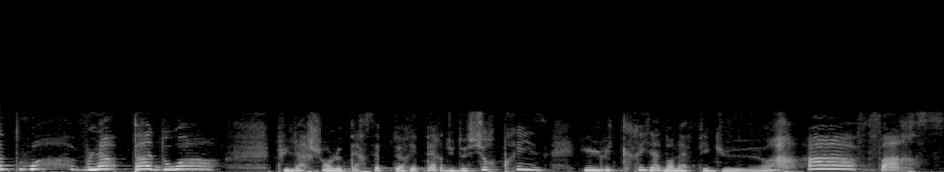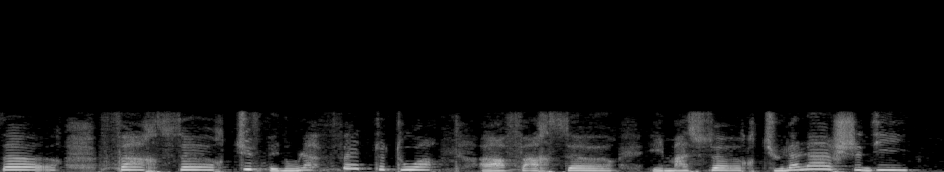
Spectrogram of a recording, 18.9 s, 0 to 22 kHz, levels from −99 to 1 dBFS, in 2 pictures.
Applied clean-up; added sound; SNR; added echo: none; none; none; none.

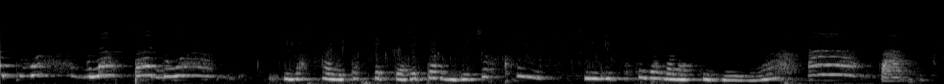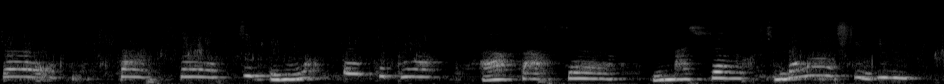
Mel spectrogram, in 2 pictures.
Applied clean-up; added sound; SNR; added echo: neural separator model SepFormer DNS4.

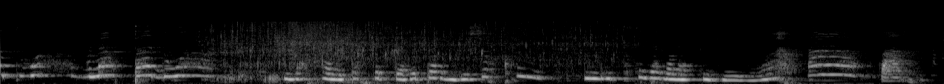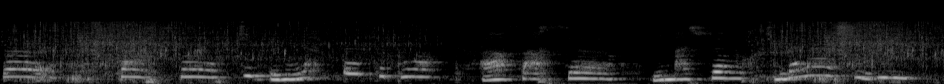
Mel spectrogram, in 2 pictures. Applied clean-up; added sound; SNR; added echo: none; Toilet flush / Water; 19 dB; reverberation time 0.5 s.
